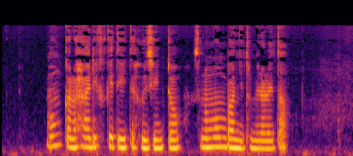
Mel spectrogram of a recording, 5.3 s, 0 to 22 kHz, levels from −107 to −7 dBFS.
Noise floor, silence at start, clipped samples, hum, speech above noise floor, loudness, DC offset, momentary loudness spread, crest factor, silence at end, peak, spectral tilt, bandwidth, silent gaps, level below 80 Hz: -57 dBFS; 0.7 s; under 0.1%; none; 36 dB; -22 LUFS; under 0.1%; 9 LU; 16 dB; 1 s; -8 dBFS; -5 dB/octave; 11.5 kHz; none; -56 dBFS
